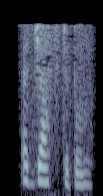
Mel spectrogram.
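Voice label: "adjustable", English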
